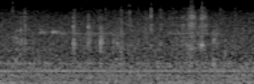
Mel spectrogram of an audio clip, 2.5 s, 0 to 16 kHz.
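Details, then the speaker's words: Mitchell 300 fishing reel during service and reassembly, grease on the main gear and shaft, transition gear fitted, handle cranked; quiet steady light hum with faint even ticking, no grinding or catching, gears run smoothly. "just give it a couple of cranks. And you can just hear it humming away there."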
